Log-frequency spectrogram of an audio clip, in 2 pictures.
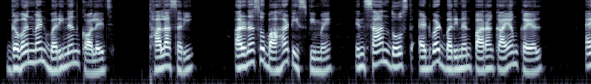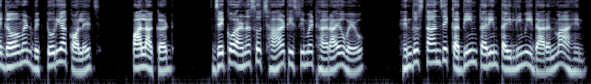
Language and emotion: Sindhi, neutral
